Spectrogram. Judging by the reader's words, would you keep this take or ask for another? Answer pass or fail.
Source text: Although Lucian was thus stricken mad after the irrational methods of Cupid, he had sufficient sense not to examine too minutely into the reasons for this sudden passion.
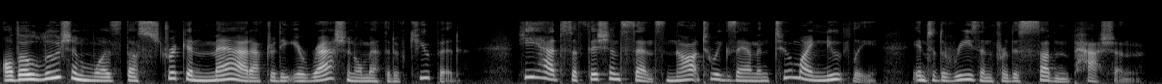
fail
